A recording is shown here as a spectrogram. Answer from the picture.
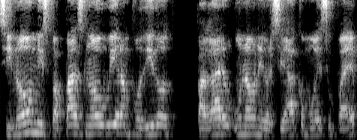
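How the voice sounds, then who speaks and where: Speaking at a fairly slow pace, a man uses a high pitch with monotone, flat intonation. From Mexico, Chihuahua (Ciudad Camargo). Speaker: basketball coach. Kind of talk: interview. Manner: halting, many repetitions.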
